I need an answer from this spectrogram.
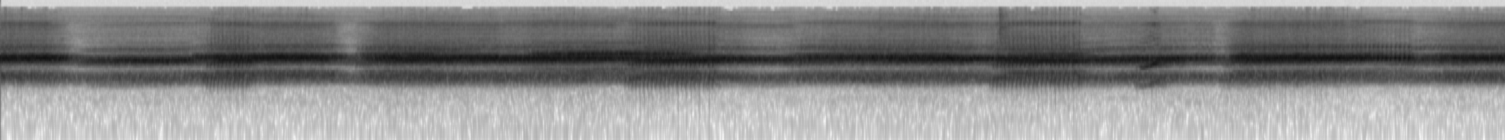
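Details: Recorded for research, male gray treefrogs fighting: steady, loud buzzy trills overlap continuously in two bands, with brief quiet gaps roughly every few seconds and a sharp click near ten seconds.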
